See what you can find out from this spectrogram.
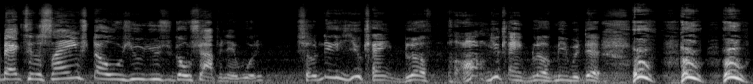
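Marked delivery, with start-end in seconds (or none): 6.0-7.5 loud put-on hoo hoo barks; mock barking. Taunting Woody's barking, mock dog hoots. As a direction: bark like a tough dog to mock a rival. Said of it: "When I hear you barking".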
